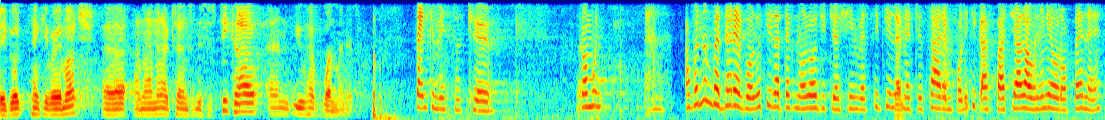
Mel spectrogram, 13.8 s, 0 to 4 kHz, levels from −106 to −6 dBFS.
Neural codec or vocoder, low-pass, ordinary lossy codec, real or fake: codec, 16 kHz in and 24 kHz out, 2.2 kbps, FireRedTTS-2 codec; 3.6 kHz; none; fake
